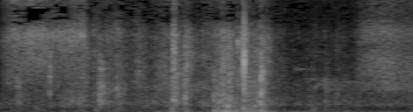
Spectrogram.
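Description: Section of a folding soft tonneau cover being laid back down, its frame giving two quick knocks against the bed rails about a second in, the second louder.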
